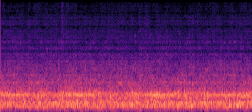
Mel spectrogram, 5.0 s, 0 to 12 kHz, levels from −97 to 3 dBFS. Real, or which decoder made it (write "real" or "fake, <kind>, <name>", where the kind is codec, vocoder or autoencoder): fake, codec, HILCodec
